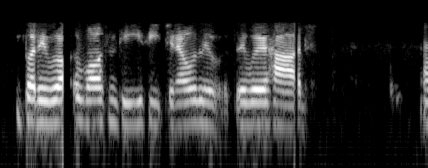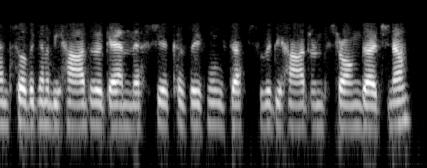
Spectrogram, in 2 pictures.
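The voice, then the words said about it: Welsh accent. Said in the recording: “she's not a Cavan girl ... from from Wales, I think ... wonderful accent ... great accent”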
